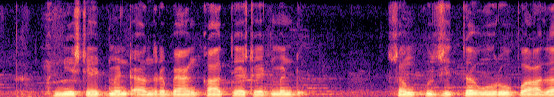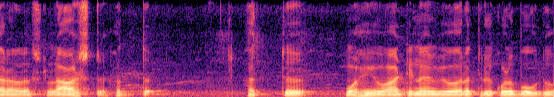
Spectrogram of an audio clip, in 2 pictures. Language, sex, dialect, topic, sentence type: Kannada, male, Dharwad Kannada, banking, statement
